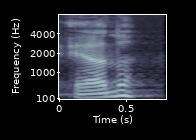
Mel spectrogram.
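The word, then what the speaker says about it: ἐν: words like this but we have n with a epsilon and a smooth breathing so it's just pronounced n and it means n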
